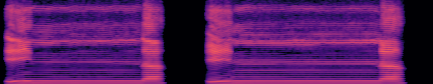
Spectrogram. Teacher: tekan panjang dua harakat bagi puas betul-betul · Jadi cara bacaannya inna inna, kena tekan panjang 2 harakat bagi puas betul-betul bunyinya berdengungnya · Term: wajib dengung, wajibul gunnah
